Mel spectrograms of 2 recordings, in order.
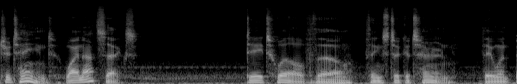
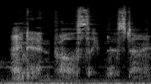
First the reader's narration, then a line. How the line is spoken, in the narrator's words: she whispered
